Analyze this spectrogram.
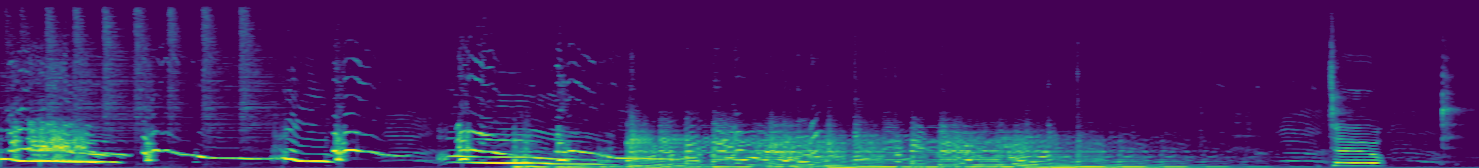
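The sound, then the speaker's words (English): A human voice imitates spider monkey calls during a recorded take: a run of high, falling whinny-like squeals, then a busy, layered stretch of sound, and a final burst of sharp cries near the end. “Okay, we're rolling on the spider monkey.”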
